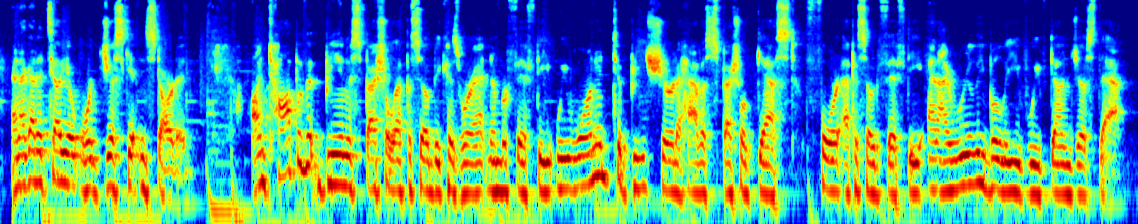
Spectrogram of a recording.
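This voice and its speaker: A man with a medium pitch speaks in an upbeat tone at a moderate pace, with ordinary pitch variation. His loudness stays very even despite noticeable background noise. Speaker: podcast host. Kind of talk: podcast intro.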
